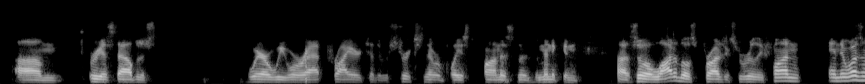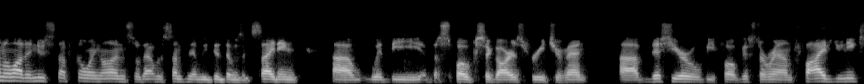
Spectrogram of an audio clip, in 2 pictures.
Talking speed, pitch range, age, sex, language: 225 wpm, 110-125 Hz, 30-49, male, English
